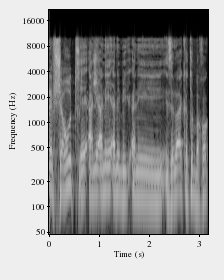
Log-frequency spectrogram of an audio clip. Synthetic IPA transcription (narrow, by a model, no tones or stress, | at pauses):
lefʃaʁutʔanianianibianizelo̞ajakatuvbaχo̞k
